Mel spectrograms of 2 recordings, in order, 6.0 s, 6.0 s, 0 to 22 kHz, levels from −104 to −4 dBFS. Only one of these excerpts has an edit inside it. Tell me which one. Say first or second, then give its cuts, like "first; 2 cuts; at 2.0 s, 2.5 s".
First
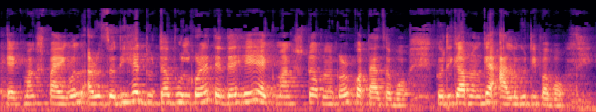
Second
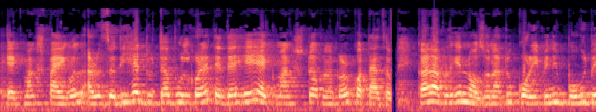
second; 1 cut; at 4.1 s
